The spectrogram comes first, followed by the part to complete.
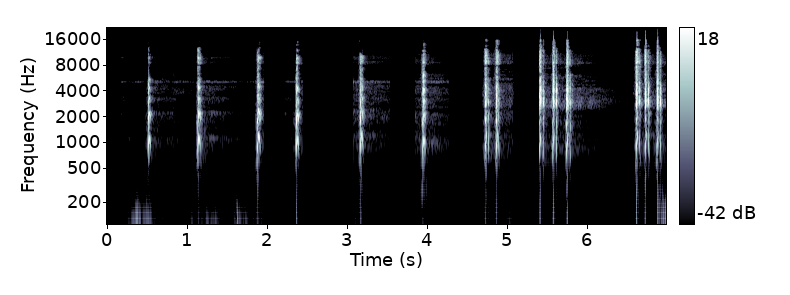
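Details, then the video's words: Purple swamphen lure call for night trapping: single harsh, clicking notes spaced about half a second apart, becoming double and triple bursts toward the end, with faint low thumps early on. "Tiếng chim trích ré mòi mới"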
